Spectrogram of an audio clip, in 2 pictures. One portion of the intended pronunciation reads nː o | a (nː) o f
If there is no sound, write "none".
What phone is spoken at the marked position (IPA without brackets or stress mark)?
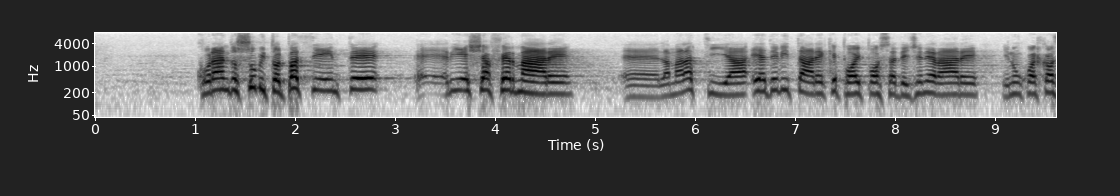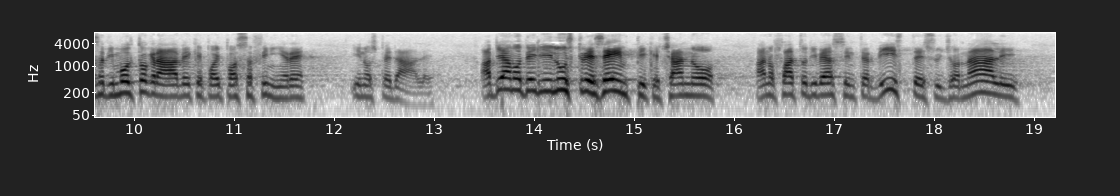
nː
